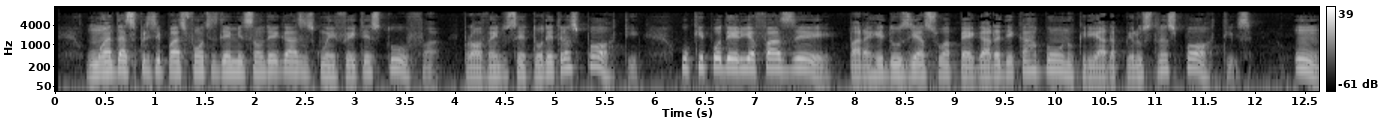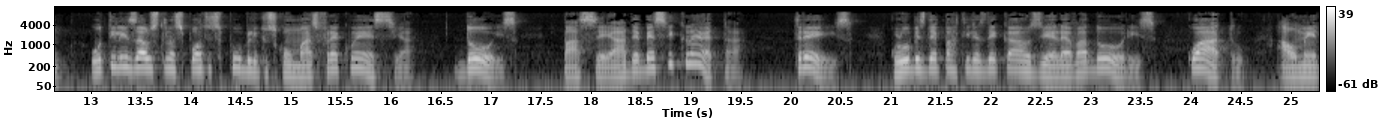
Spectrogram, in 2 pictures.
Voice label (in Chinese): 葡萄牙语男 外语; 小语种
